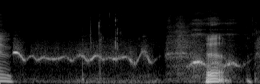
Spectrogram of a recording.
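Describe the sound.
A person whistles to imitate a bird's wailing call, a long, wavering tone that slides up and down, then a brief voiced sound cuts in before the whistle resumes faintly.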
